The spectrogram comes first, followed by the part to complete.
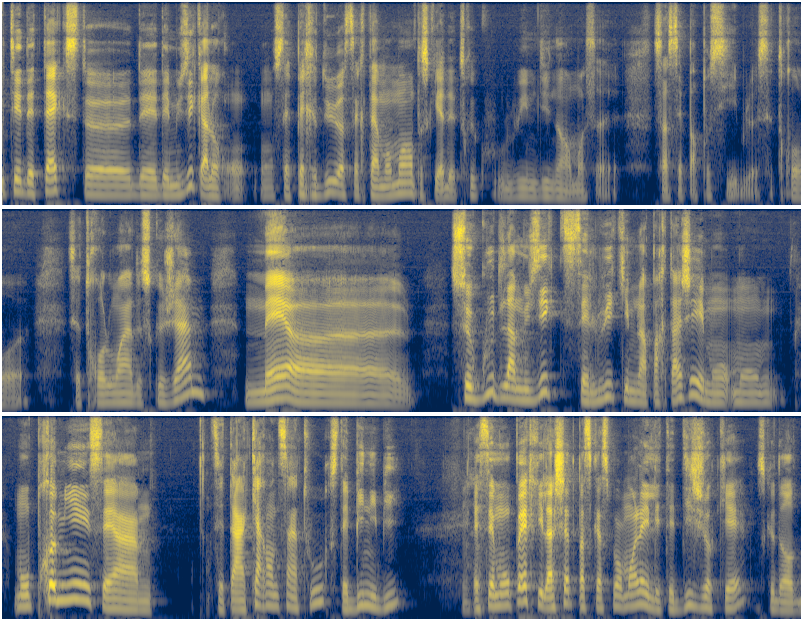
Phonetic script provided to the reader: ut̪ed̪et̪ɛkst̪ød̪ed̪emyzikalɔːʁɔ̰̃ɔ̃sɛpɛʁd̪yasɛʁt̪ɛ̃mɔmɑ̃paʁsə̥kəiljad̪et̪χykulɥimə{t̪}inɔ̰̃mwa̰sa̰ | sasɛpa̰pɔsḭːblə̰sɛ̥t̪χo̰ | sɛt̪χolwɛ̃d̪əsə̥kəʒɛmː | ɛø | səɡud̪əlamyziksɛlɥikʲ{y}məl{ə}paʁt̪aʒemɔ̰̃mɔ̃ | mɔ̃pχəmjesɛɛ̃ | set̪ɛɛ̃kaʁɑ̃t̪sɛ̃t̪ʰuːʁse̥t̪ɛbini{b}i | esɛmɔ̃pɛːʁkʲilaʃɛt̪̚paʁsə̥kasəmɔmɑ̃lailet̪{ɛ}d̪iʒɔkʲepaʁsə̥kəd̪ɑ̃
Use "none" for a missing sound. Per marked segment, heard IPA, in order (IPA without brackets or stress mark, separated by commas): d̪, i, a, b, ɛ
